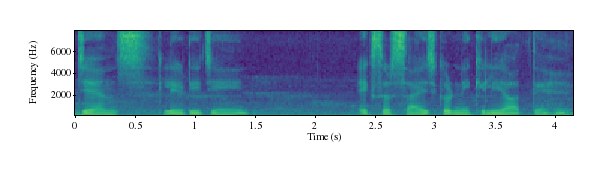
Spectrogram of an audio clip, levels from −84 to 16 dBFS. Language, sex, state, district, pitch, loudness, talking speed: Hindi, female, Delhi, New Delhi, 195 Hz, -16 LUFS, 130 wpm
